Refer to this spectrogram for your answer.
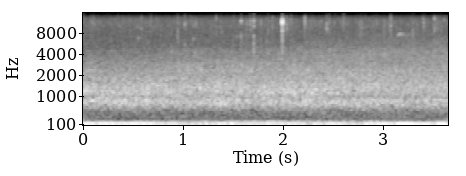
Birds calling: Black-capped Chickadee (Poecile atricapillus)

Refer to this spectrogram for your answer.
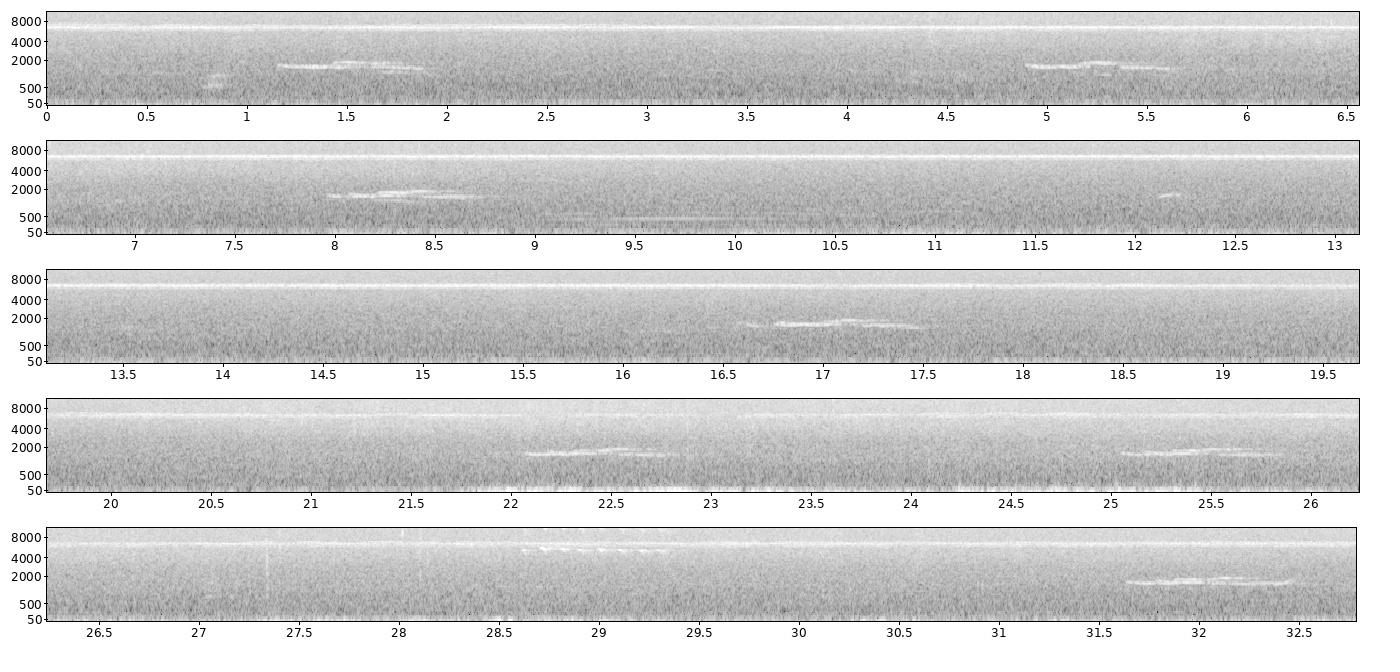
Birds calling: Melodious Blackbird (Dives dives)
Long-tailed Manakin (Chiroxiphia linearis)
Rufous-tailed Hummingbird (Amazilia tzacatl)

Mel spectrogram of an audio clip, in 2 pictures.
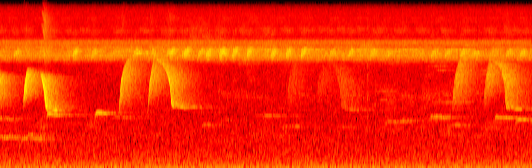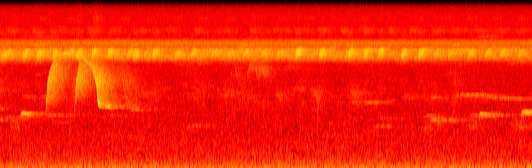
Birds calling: Black-faced Antthrush (Formicarius analis)
Gray Antbird (Cercomacra cinerascens)
Hauxwell's Thrush (Turdus hauxwelli)
Plumbeous Pigeon (Patagioenas plumbea)
Dusky-capped Greenlet (Pachysylvia hypoxantha)
unidentified bird
Screaming Piha (Lipaugus vociferans)

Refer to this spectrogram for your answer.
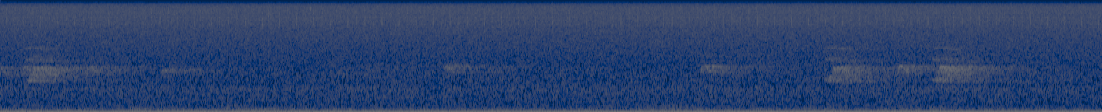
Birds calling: Red-bellied Woodpecker (Melanerpes carolinus)
American Crow (Corvus brachyrhynchos)

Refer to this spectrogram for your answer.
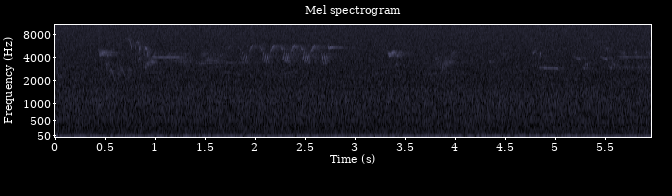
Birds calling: White-crowned Sparrow (Zonotrichia leucophrys)
Mountain Chickadee (Poecile gambeli)
MacGillivray's Warbler (Geothlypis tolmiei)
Dusky Flycatcher (Empidonax oberholseri)

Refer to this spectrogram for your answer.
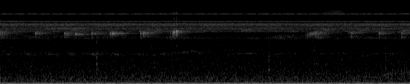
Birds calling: Hauxwell's Thrush (Turdus hauxwelli)
Blue-crowned Trogon (Trogon curucui)
Fasciated Antshrike (Cymbilaimus lineatus)

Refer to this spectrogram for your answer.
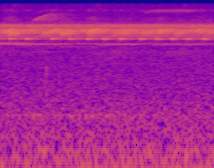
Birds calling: Buff-breasted Wren (Cantorchilus leucotis)
Gray-fronted Dove (Leptotila rufaxilla)
Paradise Tanager (Tangara chilensis)

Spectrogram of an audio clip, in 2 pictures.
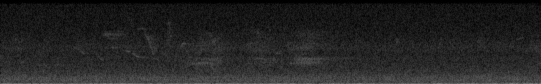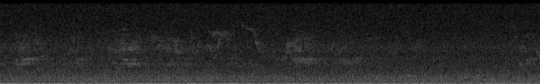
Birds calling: White-crowned Parrot (Pionus senilis)

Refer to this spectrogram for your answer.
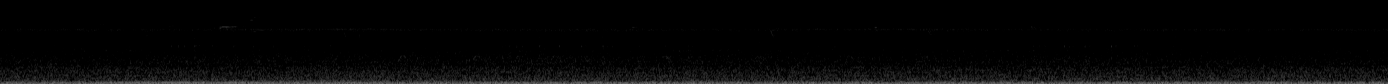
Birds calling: Eastern Kingbird (Tyrannus tyrannus)

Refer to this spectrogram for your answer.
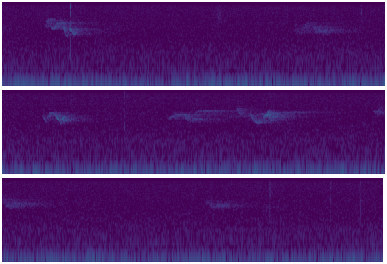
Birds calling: Eastern Wood-Pewee (Contopus virens)
Red-eyed Vireo (Vireo olivaceus)

